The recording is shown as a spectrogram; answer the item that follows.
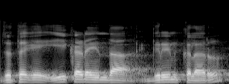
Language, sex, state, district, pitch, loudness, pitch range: Kannada, male, Karnataka, Bidar, 110 Hz, -15 LUFS, 105-115 Hz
